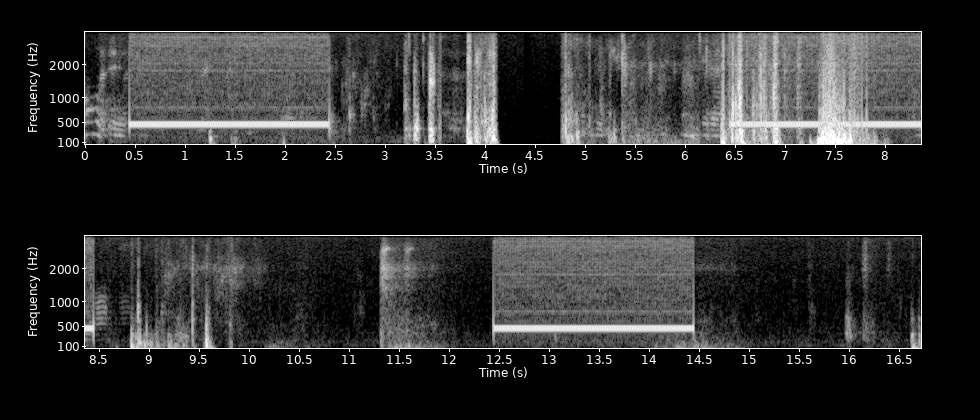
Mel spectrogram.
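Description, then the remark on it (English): A telephone ringback tone rings three times while a call is being transferred to an extension, each steady two-second burst separated by pauses, with bursts of talk between the rings. “To repeat this menu, please hold while your call is being transferred”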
